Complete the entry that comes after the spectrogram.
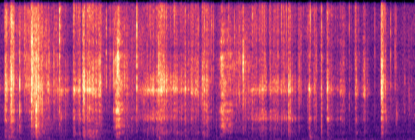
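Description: A solid oval yellow soap bar, held in the hand, is scraped and shaved with a metal utility knife blade into thin crumbly strands. A quick series of dry, crisp crackling scrapes and crumbling flakes plays out, bright and high with almost no low end. Each stroke stops short with very little ring.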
